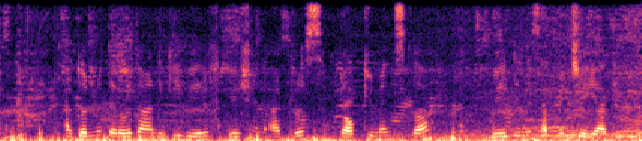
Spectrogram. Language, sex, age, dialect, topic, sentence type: Telugu, male, 18-24, Utterandhra, banking, question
